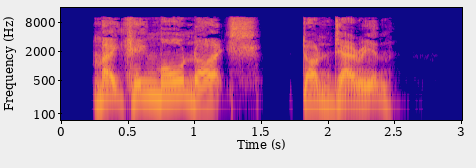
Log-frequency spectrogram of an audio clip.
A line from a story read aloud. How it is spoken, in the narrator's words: the intruder said in a growl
